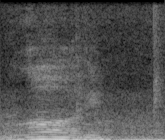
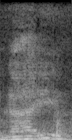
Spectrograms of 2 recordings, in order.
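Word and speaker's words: غريب: Tahsin dua mengenai bacaan gharib. Kad bukan gaib. Gib.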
